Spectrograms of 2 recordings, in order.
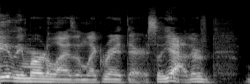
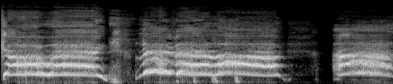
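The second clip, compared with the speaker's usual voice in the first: mock panicked screaming, very high and very slow; 6 dB louder than usual. Imagining a terrified woman at trick-or-treaters: imitating a terrified woman screaming. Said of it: "screaming at 'em".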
